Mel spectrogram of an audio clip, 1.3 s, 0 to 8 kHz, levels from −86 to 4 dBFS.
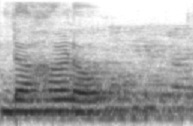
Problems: none marked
